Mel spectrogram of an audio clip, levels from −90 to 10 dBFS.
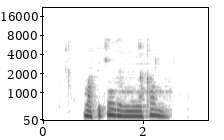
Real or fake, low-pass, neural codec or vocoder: real; 7.2 kHz; none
